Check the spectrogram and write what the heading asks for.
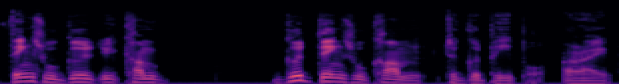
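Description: A young man hosting his own podcast, talking in a blunt, casual monologue full of swearing and filler words, his voice still slightly hoarse. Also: medium pitch, expressive, a little slow, dry recording, clean studio sound. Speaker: podcast host.

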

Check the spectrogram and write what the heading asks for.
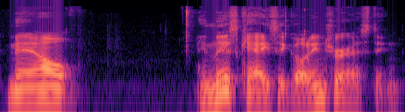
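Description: A man's voice: medium pitch, a little slow. A man hosting a podcast, recapping an episode in a rambling, chatty way and often correcting himself. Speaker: podcast host.

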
